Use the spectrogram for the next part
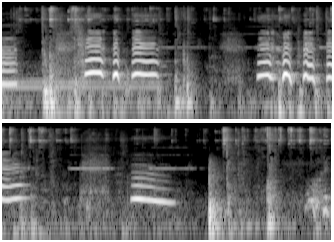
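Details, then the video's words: Molly, a female dog, barks with a tennis ball in her mouth, giving short, muffled, whine-like tonal barks in three bursts, the first two as quick doubled or tripled notes, the last a falling note, with a person talking nearby. "Molly barking with a tennis ball in her mouth"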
